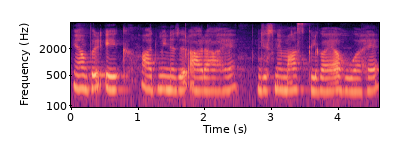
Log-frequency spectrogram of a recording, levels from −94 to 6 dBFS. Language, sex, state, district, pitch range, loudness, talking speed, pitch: Hindi, female, Himachal Pradesh, Shimla, 225-240 Hz, -18 LUFS, 170 wpm, 230 Hz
